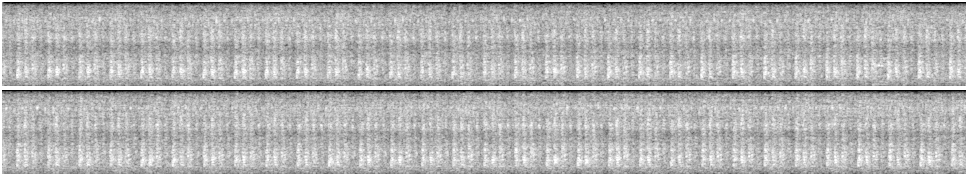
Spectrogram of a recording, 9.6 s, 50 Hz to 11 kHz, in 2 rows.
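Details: 2.5 naturally aspirated diesel started cold after glow plugs, clattering idle with a steady stumble about three times a second, one cylinder dropping out; misfire later traced using thermal camera and injector spray tests.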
